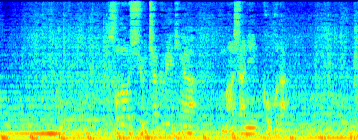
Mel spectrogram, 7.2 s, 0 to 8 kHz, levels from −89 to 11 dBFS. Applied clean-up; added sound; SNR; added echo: none; none; none; reverberation time 0.2 s.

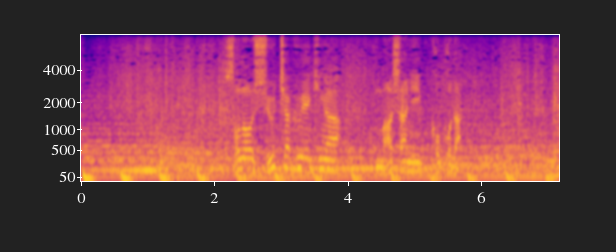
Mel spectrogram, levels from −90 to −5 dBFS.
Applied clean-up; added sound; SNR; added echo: none; none; none; none.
